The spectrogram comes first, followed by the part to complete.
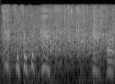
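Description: Studio audience clapping and laughing.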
